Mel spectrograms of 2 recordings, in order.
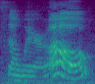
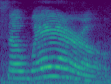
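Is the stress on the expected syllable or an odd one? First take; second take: odd; expected. First: The stress falls on an unusual syllable. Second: The stress falls on the usual syllable. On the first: The speaker calls it wrong. "It's not saguaro" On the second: The speaker calls it right. "So it says saguaro"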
